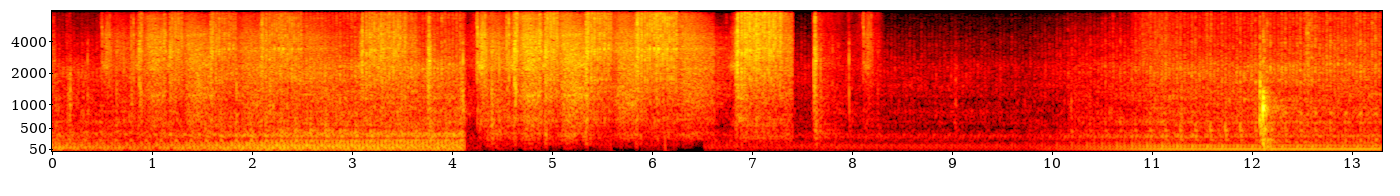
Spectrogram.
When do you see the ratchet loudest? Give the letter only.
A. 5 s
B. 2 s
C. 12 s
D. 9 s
C.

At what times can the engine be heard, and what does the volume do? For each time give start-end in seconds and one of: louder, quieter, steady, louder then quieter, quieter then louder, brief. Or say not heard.
0.0-4.2 louder
6.5-13.2 louder.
